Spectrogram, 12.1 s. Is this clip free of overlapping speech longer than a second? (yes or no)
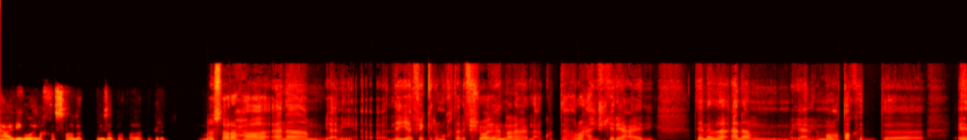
yes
